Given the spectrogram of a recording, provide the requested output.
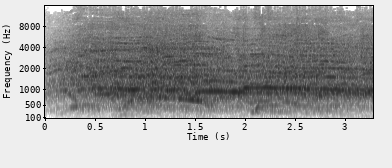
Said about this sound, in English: So I'm at Boston Beer Works. As you can hear, the crowd behind me is absolutely out of their mind. After watching one of the greatest Super Bowl comebacks in the history of the NFL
